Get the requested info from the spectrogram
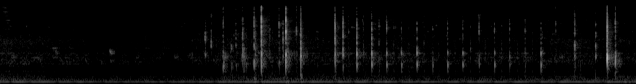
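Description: Typing on a laptop keyboard: a quick, irregular run of key clicks that starts about two seconds in and carries on to the end.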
